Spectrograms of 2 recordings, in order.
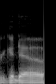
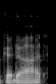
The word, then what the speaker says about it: Godot: use a unity or godot or gadot how everyone pronounced that uh you know that's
